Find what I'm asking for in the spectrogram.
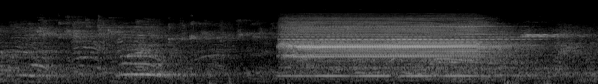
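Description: Loud electronic buzzer ending the third quarter of a basketball game between Portsmouth Sports Club and Jani-King, a sustained tone lasting about two seconds over arena crowd noise and commentary.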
